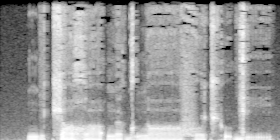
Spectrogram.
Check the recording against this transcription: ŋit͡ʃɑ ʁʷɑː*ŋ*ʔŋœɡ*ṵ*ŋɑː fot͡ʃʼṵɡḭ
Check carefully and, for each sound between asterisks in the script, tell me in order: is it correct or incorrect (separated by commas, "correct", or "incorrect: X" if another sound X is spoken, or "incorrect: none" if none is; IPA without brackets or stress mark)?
incorrect: none, correct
